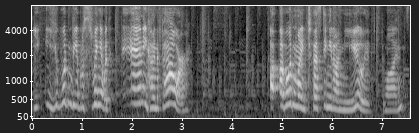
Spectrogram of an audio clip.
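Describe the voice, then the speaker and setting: A woman's voice: high-pitched, expressive, normal speed, pushed and bright, soft background music. A woman voicing a stammering, haughty, venomous young woman with an obsessive devotion to her master, in a fan-voiced game. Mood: disdainful. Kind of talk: fan-voiced visual novel game acting.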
